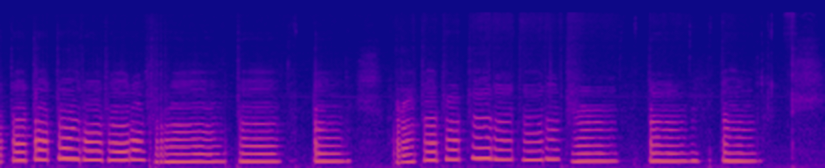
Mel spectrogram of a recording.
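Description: Beatbox trumpet: a buzzy, brass-like tone made with the mouth closed and the air pushed out one side of the mouth, playing a melody of quick notes and several longer held ones that step up and down in pitch.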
